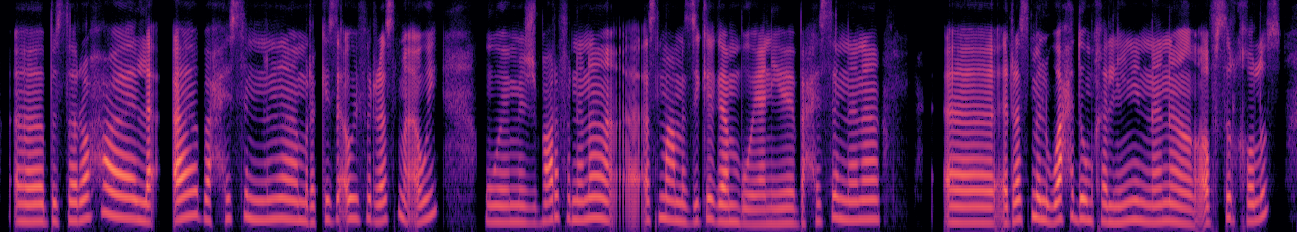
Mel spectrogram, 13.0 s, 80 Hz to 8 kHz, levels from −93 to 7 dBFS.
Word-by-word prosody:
آآ 220 -1 +3
بصراحة 255 +6 +3
لأ. 220 -3 +3 0.4
باحِس 255 0 -4
إن 245 -3 -4
أنا 245 -1 0
مركِّزة 230 +3 -4
أوي 255 +1 0
في 250 - -14
الرسم 240 +5 -1
أوي، 260 +9 -1 0.5
ومش 210 -1 -4
باعرف 240 +5 0
إن 240 -1 -4
أنا 255 +2 +2
أ 235 - -4
أسمع 250 0 +1
مزيكا 220 +2 -2
جنبه. 210 -4 +1
يعني 190 +1 0
باحِس 220 +6 -5
إن 250 -3 -2
أنا 245 +1 0 0.6
أ 200 0 +2
الرسم 240 +5 0
لوحده 250 +2 +3
مخلّيني 220 0 -3
إن 220 -2 -4
أنا 210 -4 +1
أفصل 260 +6 -1
خالص. 235 +9 -4
230 Hz, 145 wpm, -25 LUFS, 210-250 Hz, 0.6 s, آآ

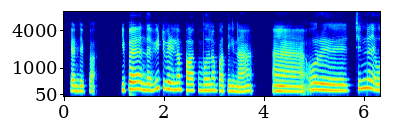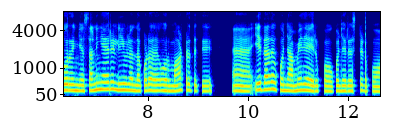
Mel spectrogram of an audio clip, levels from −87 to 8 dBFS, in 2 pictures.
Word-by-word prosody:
கண்டிப்பா. 185 -1 -2 0.6
இப்ப 220 +5 +4 0.2
இந்த 220 -1 +2
வீட்டு 285 +2 -1
வேலை 250 -2 +4
எல்லாம் 240 -1 -1
பார்க்கும்போது 205 0 0
எல்லாம் 210 -1 -3
பார்த்தீங்கன்னா, 185 -3 -1 0.6
அ - - +4 0.7
ஒரு 230 -1 +4 0.7
சின்ன 280 +2 +3 0.3
ஒரு 215 0 +3
இங்க 195 -1 0
சனி, 210 +3 0
ஞாயிறு 250 +1 +1
லீவ்ல 220 -1 +2
இருந்தா 195 -2 0
கூட, 195 +2 0 0.3
ஒரு 195 -1 0
மாற்றத்துக்கு 195 -3 -4 0.7
அ - - -1 0.3
ஏதாவது 235 +2 +1 0.2
கொஞ்சம் 200 -2 +1
அமைதியா 210 +2 +1
இருப்போம். 185 -1 -3
கொஞ்சம் 185 0 0
ரெஸ்ட் 185 +2 -5
எடுப்போம் 175 -3 -4
205 Hz, 140 wpm, -22 LUFS, 185-220 Hz, 0.7 s, இப்ப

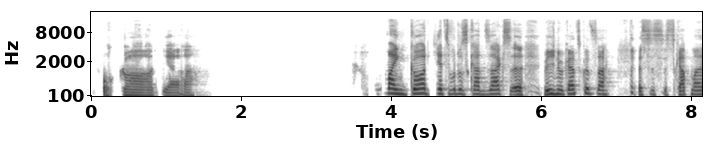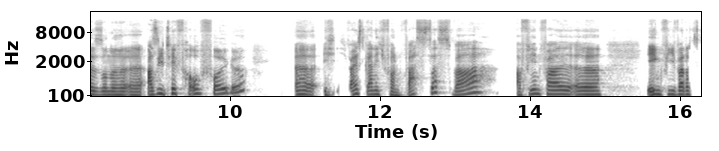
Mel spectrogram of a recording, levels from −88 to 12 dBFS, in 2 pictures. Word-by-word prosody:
Oh - - -1
Gott, 130 -2 0
ja. 125 -1 -4 2.3
Oh 195 - -22
mein 205 -5 +7
Gott, 210 0 +8
jetzt, 205 -2 +2
wo 195 - -1
du's 195 -2 -1
grad 185 -3 -1
sagst, 190 -2 +1
äh, 165 +1 +6 0.3
will 175 +2 +8
ich 195 - +4
nur 190 -1 +2
ganz 195 +1 +2
kurz 220 -1 +1
sagen, 185 -2 +1 0.4
es 155 +2 -3
ist 170 -1 -9
es - - -11
gab 165 +2 +2
mal 175 -1 +1
so 160 0 -4
'ne, 155 -1 -1
äh, - - -1
Assi-TV-Folge. 210 - -1 0.7
Äh, 170 -2 -1
ich 150 -4 -9
ich - - -33
weiß 205 +1 -2
gar 175 0 -2
nicht, 175 -1 -6
von 145 -5 -5
was 185 - -5
das 250 -5 -6
war. 220 - -1 0.3
Auf 150 +1 -7
jeden 195 +1 -2
Fall, 175 -2 +1
äh, 170 - -35 0.5
irgendwie 170 +2 0
war 175 - +5
das 175 - -3
175 Hz, 160 wpm, -23 LUFS, 160-200 Hz, 2.3 s, Gott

